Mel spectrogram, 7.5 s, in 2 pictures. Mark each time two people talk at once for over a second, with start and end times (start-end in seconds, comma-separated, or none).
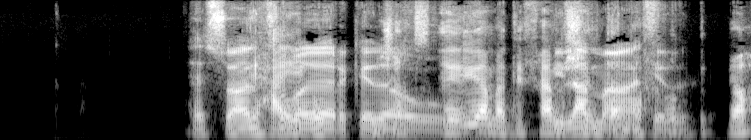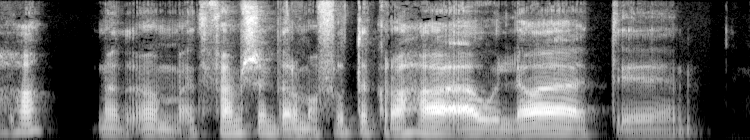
1.1-3.5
